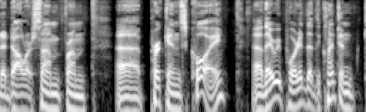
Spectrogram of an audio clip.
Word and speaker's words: Coie: They say it was Washington lawyer Mark Elias and his law firm, Perkins Coie, I think is the way you pronounce that, C-O-I-E.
